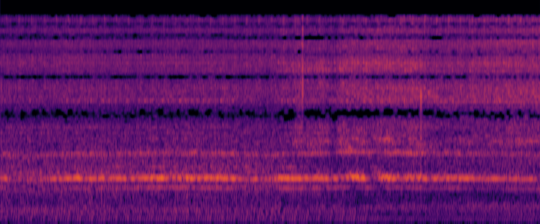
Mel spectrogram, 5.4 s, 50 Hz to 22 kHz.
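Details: 20V turbo engine, first run after rebuild: steady, even idle with smooth hum, no knocks or misses; running cleanly.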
